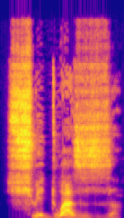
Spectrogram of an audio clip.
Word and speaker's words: suédoise: avons le son W suédoise nous avons le son et le S se prononce le E ne se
